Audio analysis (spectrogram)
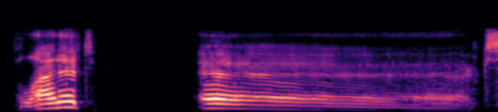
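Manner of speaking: long, descending deep X. Shown as a demonstration. Host leads everybody on three, in a deep voice. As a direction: lead the chant, stretching X out deep. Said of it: "You gotta say it with a deep voice".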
